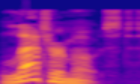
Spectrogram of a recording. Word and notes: lattermost: British English

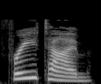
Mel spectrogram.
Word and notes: free time: British English

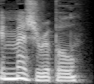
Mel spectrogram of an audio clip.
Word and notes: immeasurable: British English

